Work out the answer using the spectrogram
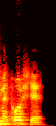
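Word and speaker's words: man'oushe: Are you trying to say menoshe? – It's probably that. I'm sorry if we do have any Lebanese people listening. My pronunciation. – Because you said meshi, as in I don't want anything.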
